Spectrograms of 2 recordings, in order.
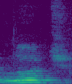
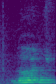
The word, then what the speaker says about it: Łódź: And I call it Łódź, open city, and I'll just play it safe and use the North American pronunciation, because you'll sense what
